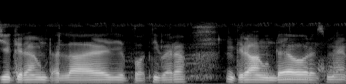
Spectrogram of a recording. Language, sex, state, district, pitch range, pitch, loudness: Hindi, male, Bihar, Saran, 105-115 Hz, 110 Hz, -18 LUFS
